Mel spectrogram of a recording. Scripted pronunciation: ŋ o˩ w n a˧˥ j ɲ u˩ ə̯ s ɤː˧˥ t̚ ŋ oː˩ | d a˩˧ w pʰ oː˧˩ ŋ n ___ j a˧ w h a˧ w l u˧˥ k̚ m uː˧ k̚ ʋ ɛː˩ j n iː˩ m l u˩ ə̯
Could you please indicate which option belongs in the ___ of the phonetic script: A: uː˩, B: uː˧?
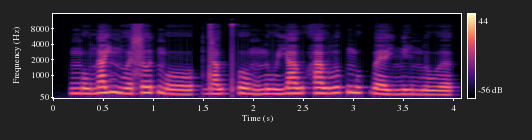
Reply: A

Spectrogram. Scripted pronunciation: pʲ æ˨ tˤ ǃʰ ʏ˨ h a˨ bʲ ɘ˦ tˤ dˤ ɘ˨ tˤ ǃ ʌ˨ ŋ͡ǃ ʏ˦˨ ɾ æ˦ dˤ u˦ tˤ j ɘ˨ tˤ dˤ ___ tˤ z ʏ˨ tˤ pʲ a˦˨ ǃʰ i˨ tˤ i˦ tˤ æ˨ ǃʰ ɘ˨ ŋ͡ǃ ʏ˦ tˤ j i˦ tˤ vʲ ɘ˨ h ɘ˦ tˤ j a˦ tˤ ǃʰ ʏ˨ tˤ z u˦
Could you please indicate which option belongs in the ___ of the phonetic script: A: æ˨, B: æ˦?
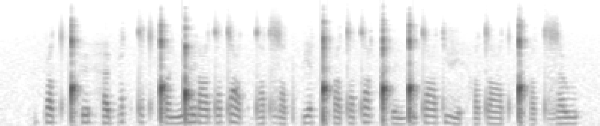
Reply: B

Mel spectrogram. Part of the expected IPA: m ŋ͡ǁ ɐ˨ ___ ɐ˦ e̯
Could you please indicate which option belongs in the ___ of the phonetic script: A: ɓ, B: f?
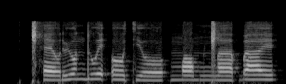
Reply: A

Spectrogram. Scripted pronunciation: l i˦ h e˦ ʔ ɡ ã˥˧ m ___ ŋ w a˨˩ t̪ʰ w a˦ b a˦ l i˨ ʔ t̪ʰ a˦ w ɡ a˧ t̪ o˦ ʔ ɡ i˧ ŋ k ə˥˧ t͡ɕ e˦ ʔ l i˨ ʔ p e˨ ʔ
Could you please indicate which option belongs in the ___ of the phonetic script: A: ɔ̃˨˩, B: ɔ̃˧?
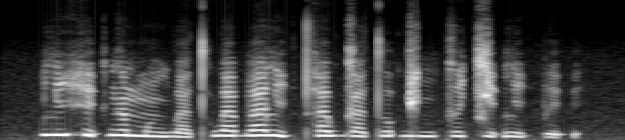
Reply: B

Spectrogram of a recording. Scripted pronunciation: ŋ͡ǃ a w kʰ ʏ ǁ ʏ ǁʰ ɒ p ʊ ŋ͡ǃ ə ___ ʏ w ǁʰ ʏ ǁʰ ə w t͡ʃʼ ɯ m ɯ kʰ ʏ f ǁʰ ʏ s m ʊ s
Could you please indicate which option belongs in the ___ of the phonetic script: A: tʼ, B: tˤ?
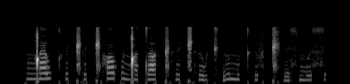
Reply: B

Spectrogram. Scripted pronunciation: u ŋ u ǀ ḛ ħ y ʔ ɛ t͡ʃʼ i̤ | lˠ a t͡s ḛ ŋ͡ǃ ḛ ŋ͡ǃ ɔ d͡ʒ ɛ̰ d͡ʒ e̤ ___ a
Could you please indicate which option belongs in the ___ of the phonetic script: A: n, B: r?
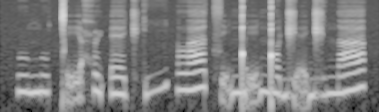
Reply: A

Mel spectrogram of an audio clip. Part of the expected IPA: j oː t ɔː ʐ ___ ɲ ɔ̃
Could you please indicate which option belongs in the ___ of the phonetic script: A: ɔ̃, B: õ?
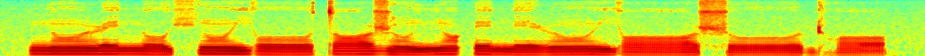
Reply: B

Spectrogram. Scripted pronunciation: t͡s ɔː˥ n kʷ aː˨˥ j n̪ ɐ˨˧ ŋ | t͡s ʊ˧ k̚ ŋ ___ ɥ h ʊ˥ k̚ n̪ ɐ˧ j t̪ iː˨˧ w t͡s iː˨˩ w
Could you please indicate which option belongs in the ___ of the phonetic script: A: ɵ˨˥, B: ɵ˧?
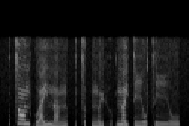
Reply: A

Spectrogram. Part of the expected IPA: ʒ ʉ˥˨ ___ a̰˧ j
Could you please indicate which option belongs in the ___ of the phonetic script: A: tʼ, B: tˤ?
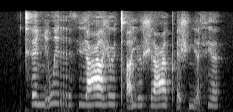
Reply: A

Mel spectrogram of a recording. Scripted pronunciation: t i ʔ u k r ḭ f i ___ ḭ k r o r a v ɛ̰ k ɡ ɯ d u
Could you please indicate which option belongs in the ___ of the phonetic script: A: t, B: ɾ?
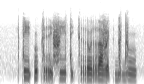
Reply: A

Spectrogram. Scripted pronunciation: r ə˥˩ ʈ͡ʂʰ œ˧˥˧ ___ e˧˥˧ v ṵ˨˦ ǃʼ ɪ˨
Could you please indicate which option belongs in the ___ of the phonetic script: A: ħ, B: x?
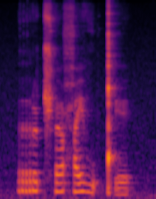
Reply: A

